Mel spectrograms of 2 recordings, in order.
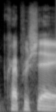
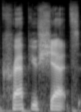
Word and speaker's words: Crapuchettes: Because I was going to give you like this French pronunciation, Crapuchet, Right, or something like that. Yeah. But Crapuchettes.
